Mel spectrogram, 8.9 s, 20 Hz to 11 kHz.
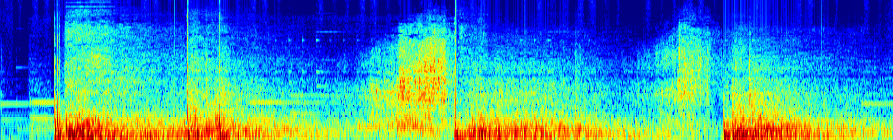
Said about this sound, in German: Kurz nach 21 Uhr lautet ein Post in einer Facebook-Gruppe, alle Wohntürme im Al-Sahara-Quartier werden momentan bombardiert.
